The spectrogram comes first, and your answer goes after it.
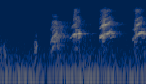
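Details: Bac Ha dog, a shaggy Vietnamese native breed kept for breeding and conservation at a kennel in Vietnam: four short, high yapping barks in quick succession, each with a bright, slightly rising tone, after a faint opening yelp.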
